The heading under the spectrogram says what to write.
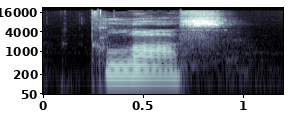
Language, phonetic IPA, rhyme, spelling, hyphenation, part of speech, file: Ukrainian, [kɫas], -as, клас, клас, noun, Uk-клас.ogg
- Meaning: 1. class (set of objects that have the same features, quality, rank etc.) 2. class (social) 3. grade (level of primary and secondary education)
